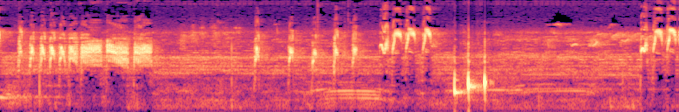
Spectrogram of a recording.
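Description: Blue-winged minla opening with a fast, high twittering run of notes, then scattered thin chirps and a few sharp upslurred notes, over faint background hiss.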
